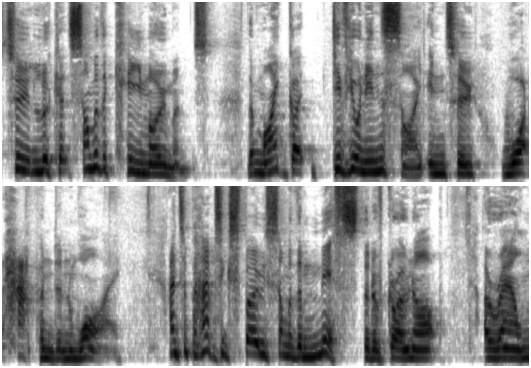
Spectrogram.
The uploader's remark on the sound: a lecture he delivered at our World War Two day in Bristol’s M Shed last month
